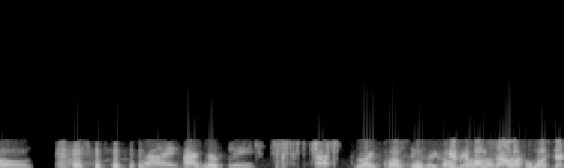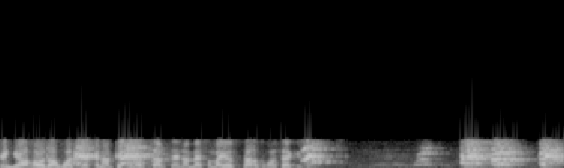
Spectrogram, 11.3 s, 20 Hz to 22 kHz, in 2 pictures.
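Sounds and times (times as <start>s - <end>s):
speech: 1.2s - 9.0s
dog barking: 6.4s - 7.3s, 8.7s - 9.2s, 9.8s - 11.2s
dog whining: 9.8s - 11.2s.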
